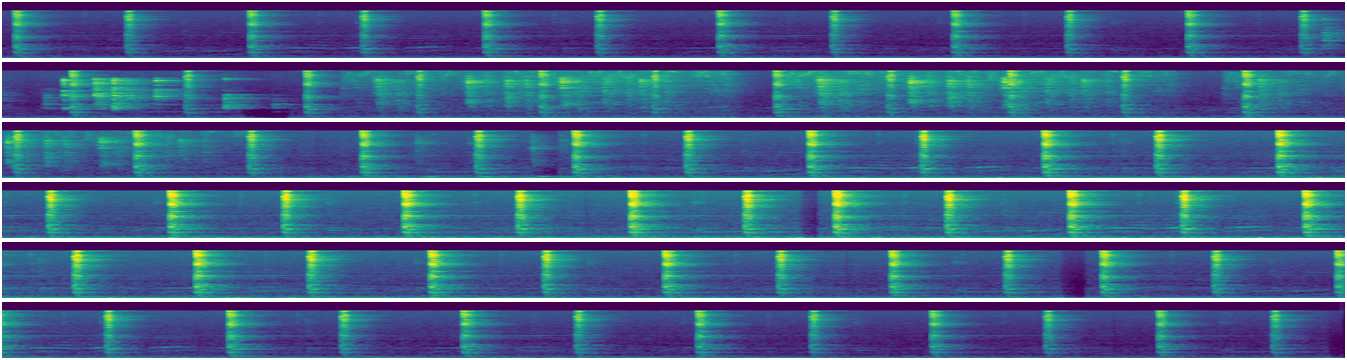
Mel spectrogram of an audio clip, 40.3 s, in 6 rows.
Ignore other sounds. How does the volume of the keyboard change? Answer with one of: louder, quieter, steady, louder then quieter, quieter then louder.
quieter.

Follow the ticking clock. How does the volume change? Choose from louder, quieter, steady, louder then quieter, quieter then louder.
louder then quieter.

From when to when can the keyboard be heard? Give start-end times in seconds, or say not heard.
6.5-16.6.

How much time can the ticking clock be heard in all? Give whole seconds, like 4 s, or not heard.
40 s.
